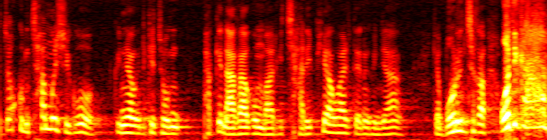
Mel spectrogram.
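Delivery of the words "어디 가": a single mock shout, higher and loud; just yell once for show; token shout. Shown as a demonstration. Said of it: "소리만 한번 지르시고". (한 번만 소리치는 시늉)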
